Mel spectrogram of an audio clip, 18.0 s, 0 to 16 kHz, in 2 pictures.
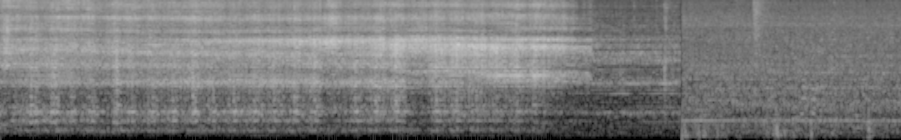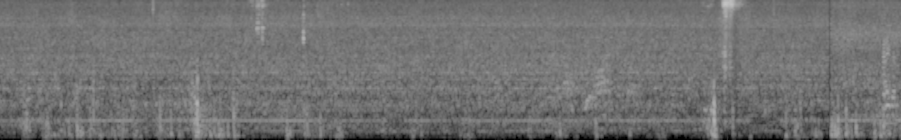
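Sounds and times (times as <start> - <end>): wood lathe humming: 0.0 - 7.4.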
